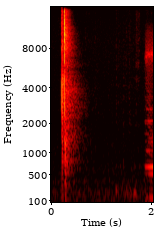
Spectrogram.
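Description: Small plastic light switch on a toy cafe set flicked on: two quick sharp clicks about a quarter second in, switching on the set's lights.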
